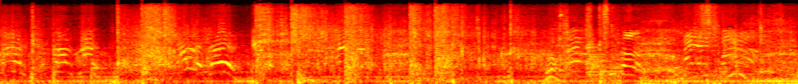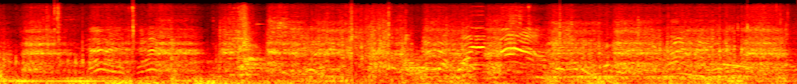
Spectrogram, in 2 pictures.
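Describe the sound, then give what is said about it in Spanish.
Gunfire from a real shootout: many sharp cracks and bangs packed into a dense, continuous stretch, with shouting voices mixed in throughout. “Así es, no son efectos especiales. Es el momento de la balacera, en ese momento se fueron vidas.”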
